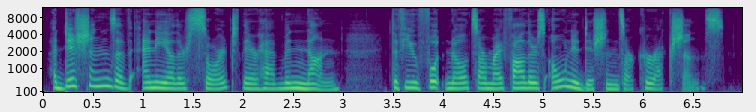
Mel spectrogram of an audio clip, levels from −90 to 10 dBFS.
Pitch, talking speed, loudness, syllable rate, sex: 215 Hz, 165 wpm, -18 LUFS, 5.4 syllables/s, female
